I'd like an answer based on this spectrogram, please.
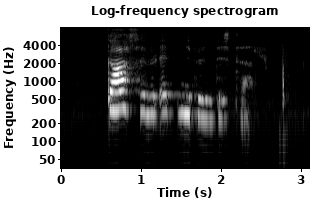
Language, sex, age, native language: Icelandic, female, 30-39, Icelandic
